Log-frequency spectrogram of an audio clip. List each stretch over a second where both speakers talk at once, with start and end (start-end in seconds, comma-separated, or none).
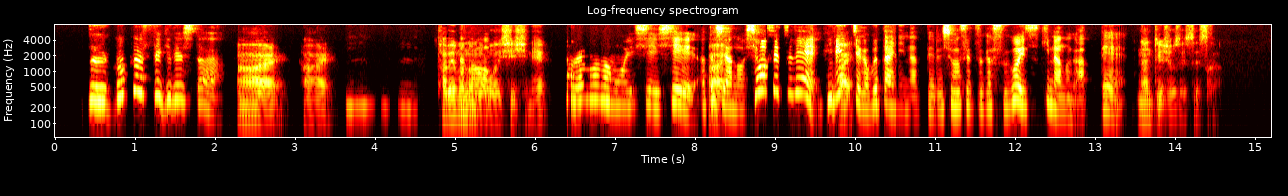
none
